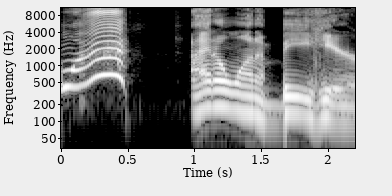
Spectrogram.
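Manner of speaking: high-pitched, swooping, sing-song register. Describing a person's different modes, doing Sebastian's high-pitched mode. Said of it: "Then there's the high pitch".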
